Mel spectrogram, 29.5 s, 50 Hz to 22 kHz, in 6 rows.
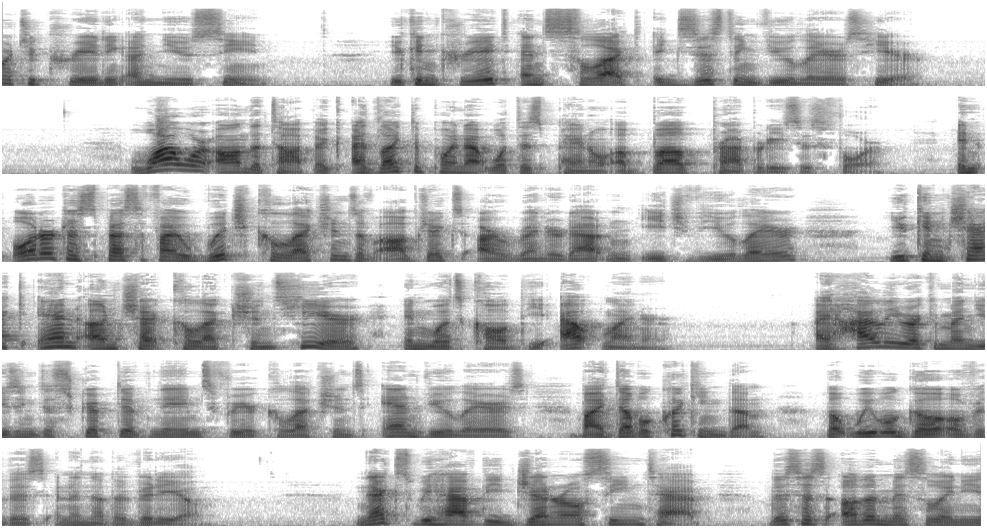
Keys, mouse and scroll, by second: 0.0 click, 2.1 click, 4.0 click, 5.2 click, 12.7 click, 14.7 click, 15.5 click, 16.5 click, 18.2 click, 19.3 click, 20.6 click, 20.8 click, 27.3 click, 29.1 click.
